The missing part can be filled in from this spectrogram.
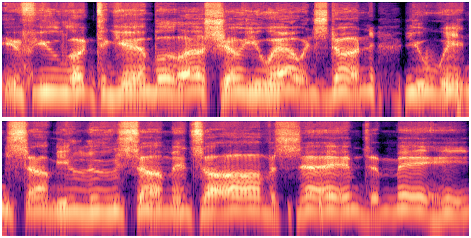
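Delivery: rough, high voice scraped out from the throat. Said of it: "that voice tears my throat".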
